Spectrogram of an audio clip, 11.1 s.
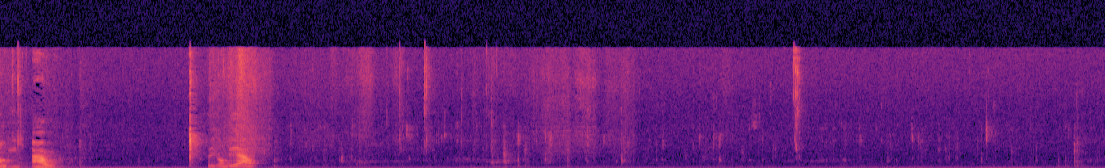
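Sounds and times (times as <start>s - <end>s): steady low hum: 0.0s - 11.0s
person chewing with mouth closed: 2.7s - 11.0s.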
